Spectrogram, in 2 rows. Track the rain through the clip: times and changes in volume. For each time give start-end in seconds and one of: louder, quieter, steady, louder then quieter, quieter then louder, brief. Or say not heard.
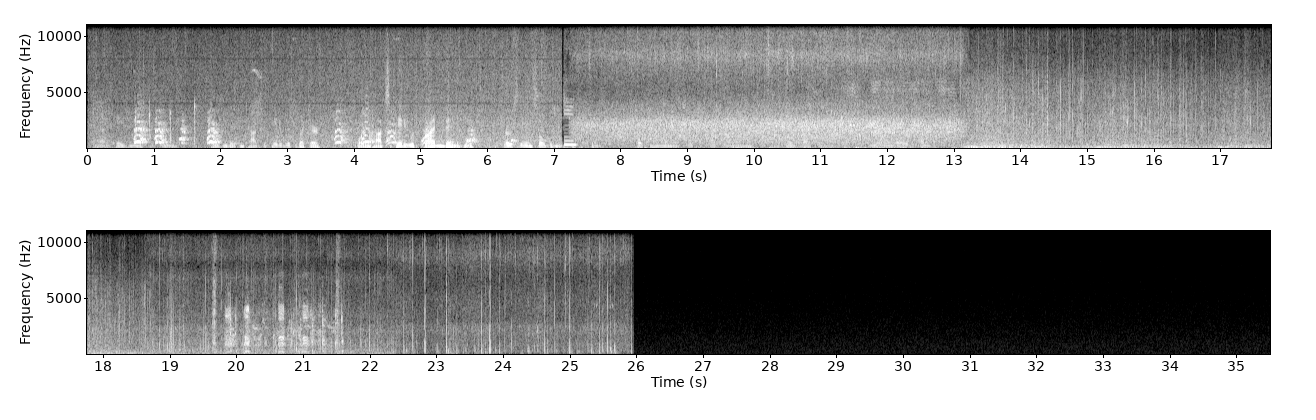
0.0-26.0 louder then quieter.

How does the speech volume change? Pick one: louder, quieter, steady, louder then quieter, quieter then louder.
louder then quieter.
